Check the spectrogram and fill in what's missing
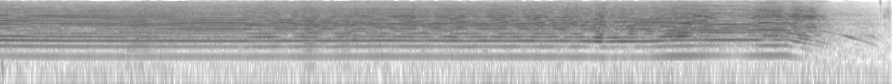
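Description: A Dremel rotary tool spins a felt polishing pad with a steady, high, whining buzz close up, then winds down and stops near the end.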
